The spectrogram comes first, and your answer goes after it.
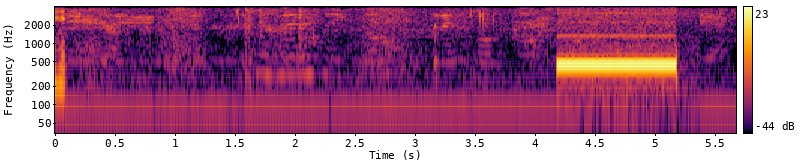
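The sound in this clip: Telephone ringback tone as a call is placed to a cable company. Quiet voice-like sound comes first, then a single loud, even ring of about one second that stops abruptly.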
